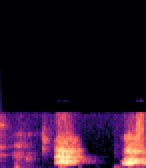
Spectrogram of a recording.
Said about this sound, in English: Oh, and that just to bump up the quality of our conversation, Isabel just heard your voice and is barking at the door now.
